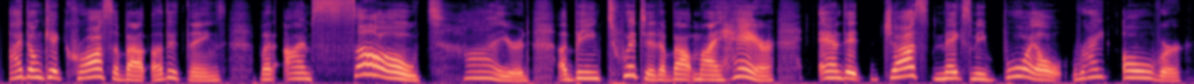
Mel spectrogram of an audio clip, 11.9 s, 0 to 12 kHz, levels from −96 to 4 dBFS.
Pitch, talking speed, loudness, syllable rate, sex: 235 Hz, 125 wpm, -17 LUFS, 3.3 syllables/s, female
